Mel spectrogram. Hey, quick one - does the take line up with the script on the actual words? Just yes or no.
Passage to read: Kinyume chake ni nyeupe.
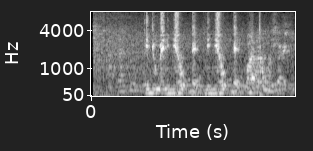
no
